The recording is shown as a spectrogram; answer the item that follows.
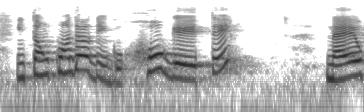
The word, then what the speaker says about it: juguete: Em espanhol, a letra J, ela tem um som parecido com o nosso R. Então, quando eu digo juguete, né, eu pronuncio o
